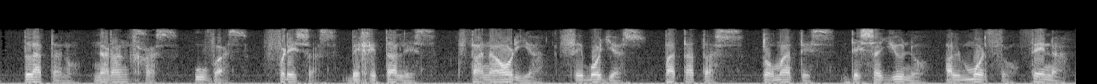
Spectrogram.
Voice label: spanish food

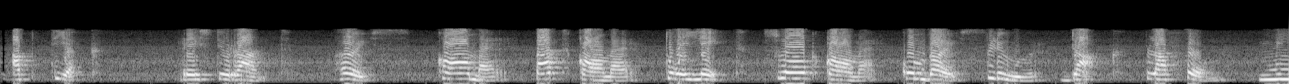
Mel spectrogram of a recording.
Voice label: afrikaans

